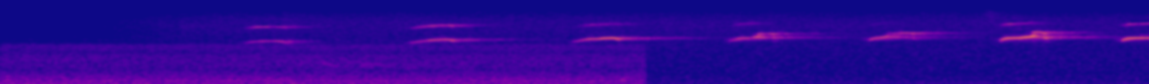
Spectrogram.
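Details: Osprey (Pandion haliaetus) in the wild calling with high, thin whistles that grow louder and more insistent, each note slurring upward, at first over background hiss that then drops away to clean silence between notes.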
